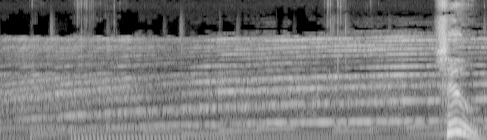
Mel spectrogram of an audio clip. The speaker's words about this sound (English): … screamed over the tornado siren.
